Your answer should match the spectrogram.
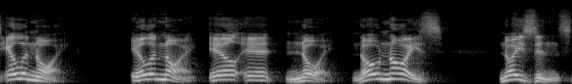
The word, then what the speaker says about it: Illinois: for illinoisans where and it's for everybody it's Illinois Illinois Illinois no noise nois no no there's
